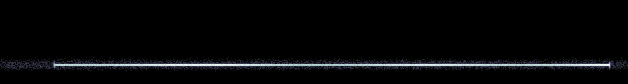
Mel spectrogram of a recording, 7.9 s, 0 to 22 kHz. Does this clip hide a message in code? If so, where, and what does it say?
Yes: PSK31 (31.25 baud) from 0.7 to 7.6 s, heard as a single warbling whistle, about 850 Hz, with radio static and fading.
